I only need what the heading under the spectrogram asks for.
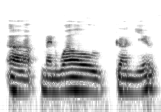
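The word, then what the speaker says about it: Manuel Gagneux: Manuel Gunyu, I think it's pronounced.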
